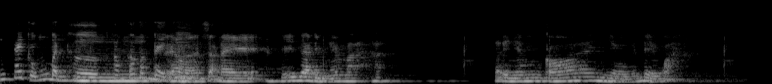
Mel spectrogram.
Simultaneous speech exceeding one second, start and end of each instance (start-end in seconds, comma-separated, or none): 0.7-2.0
